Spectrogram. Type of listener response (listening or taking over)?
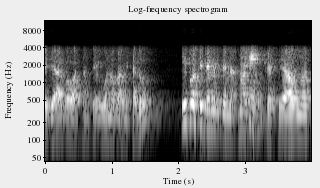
listening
